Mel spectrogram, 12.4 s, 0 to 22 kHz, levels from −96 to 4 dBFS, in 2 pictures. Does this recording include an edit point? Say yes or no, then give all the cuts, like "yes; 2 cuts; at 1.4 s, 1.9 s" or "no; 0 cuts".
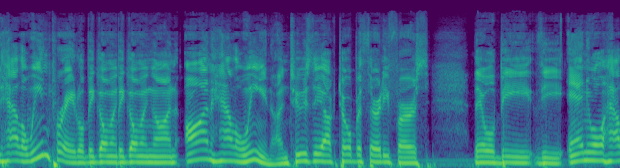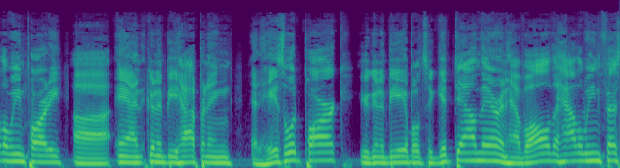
yes; 4 cuts; at 1.2 s, 6.9 s, 7.7 s, 8.6 s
